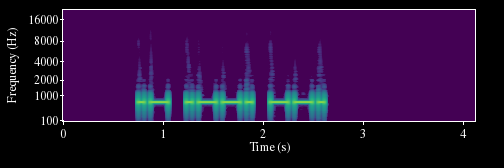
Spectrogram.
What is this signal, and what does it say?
Morse code, heard as a keyed tone, about 20 wpm, 700 Hz. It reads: APG
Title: USA Call Sign Postfixes - 3 Letters 20wpm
